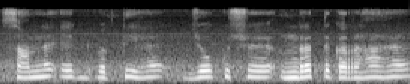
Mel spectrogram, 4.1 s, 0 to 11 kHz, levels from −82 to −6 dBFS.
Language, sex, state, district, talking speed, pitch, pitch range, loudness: Hindi, male, Uttarakhand, Uttarkashi, 145 wpm, 200 Hz, 190-215 Hz, -16 LUFS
